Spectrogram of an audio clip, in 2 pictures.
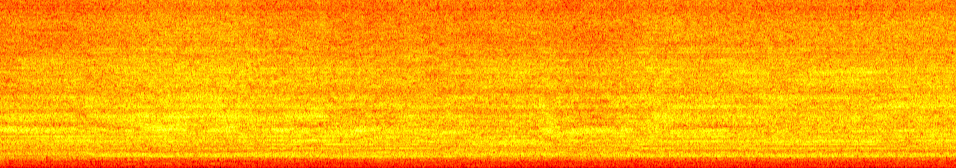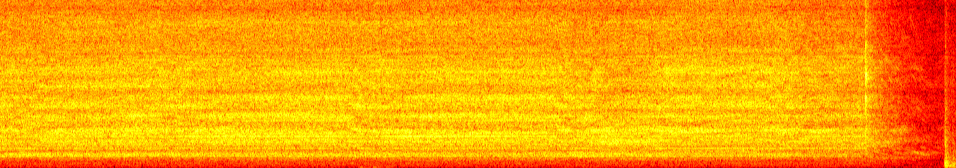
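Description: Hair dryer running steadily, blowing wet acrylic paint across a canvas in a Dutch pour; it cuts off at the very end.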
